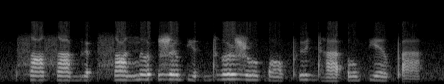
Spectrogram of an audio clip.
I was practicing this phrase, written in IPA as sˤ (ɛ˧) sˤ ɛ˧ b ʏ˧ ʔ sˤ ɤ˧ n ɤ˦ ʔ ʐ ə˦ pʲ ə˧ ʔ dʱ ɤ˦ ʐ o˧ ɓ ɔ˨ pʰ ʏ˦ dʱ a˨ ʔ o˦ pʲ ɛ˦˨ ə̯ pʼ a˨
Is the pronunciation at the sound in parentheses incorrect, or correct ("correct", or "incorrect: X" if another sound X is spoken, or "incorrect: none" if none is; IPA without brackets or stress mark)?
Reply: correct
